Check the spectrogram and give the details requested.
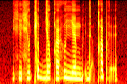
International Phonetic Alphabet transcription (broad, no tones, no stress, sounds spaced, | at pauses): ç ə̃ ɕ ʊ ǁ ə b ɟ ɐ l qʰ ʏ h u ɲ ɛ m b ḛ d ɛ̰ qʰ ə pʰ ɛ̰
